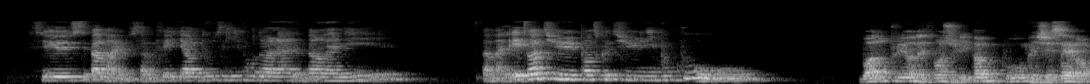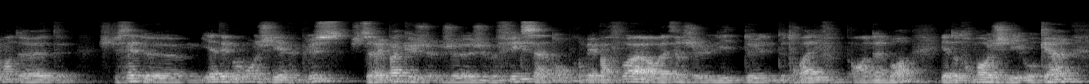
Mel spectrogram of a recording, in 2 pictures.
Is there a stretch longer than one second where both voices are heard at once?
No

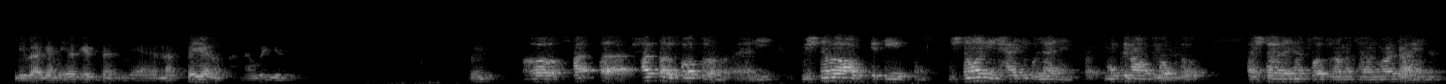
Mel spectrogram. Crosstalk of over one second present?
No

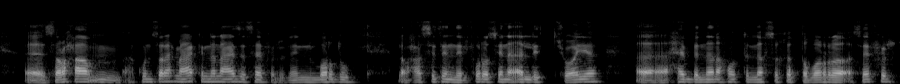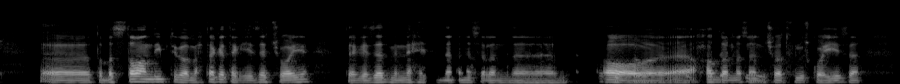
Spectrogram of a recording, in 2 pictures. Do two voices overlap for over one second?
Yes, from 15.0 s

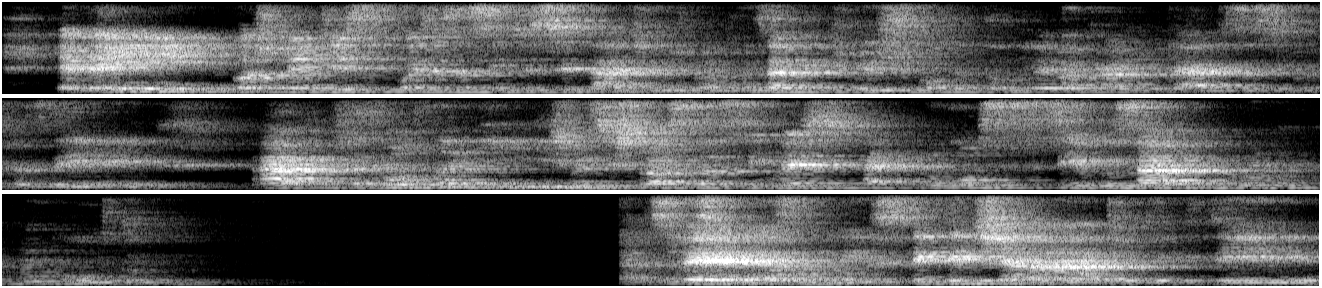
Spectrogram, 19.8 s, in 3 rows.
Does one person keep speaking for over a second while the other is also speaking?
Yes, from 16.5 s

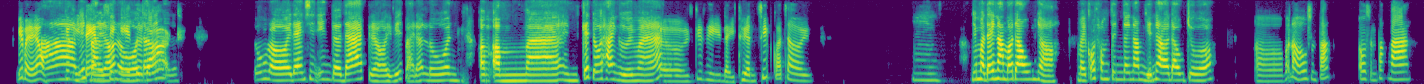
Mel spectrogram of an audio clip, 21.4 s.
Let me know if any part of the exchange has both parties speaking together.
Yes, from 0.6 s

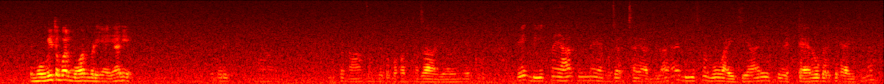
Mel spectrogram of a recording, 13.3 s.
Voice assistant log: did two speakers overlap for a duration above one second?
No

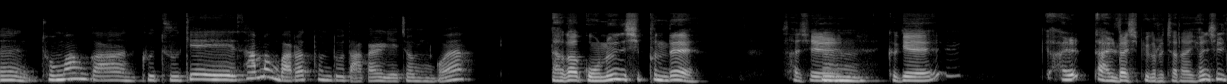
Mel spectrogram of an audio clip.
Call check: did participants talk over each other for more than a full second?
No

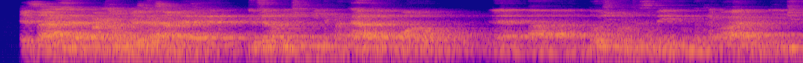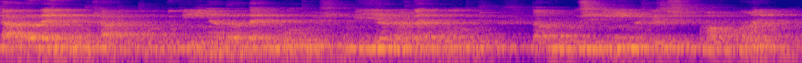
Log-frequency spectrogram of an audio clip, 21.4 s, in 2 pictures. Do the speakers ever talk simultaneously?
Yes, from 0.7 s

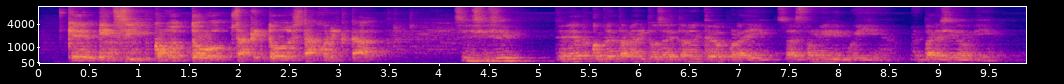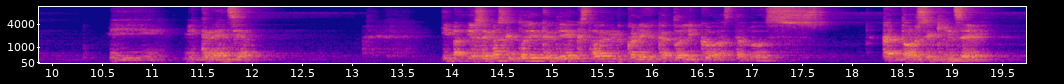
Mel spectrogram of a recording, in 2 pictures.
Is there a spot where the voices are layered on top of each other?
No

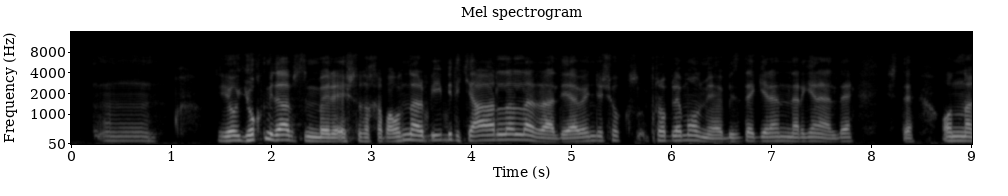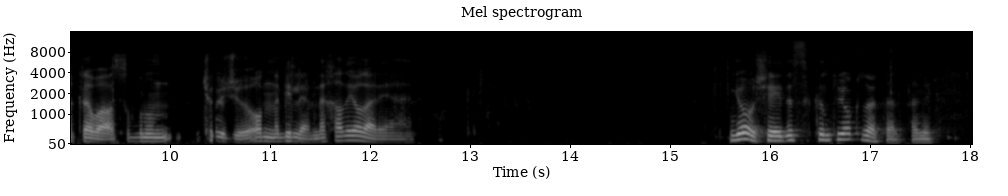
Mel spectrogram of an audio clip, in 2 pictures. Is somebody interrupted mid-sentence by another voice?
No

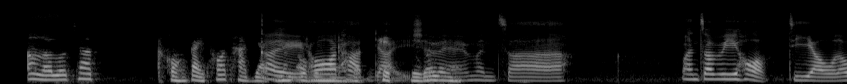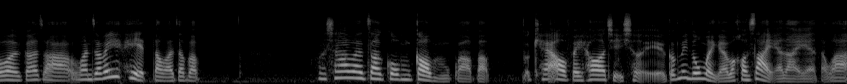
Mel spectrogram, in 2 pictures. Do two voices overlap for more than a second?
Yes, from 2.6 s

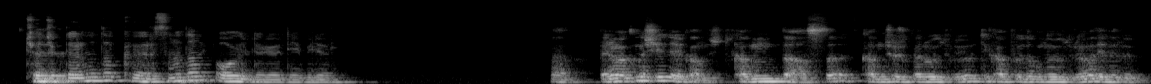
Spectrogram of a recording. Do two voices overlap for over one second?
No

